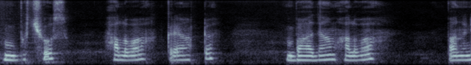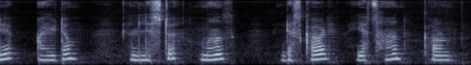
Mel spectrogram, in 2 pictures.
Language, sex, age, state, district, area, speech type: Kashmiri, male, 45-60, Jammu and Kashmir, Shopian, urban, read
